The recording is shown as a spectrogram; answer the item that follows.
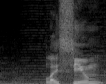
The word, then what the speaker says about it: Lyceum: Google AI, just give me a pronounce there. No video. Like, and I think it's Lyceum.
